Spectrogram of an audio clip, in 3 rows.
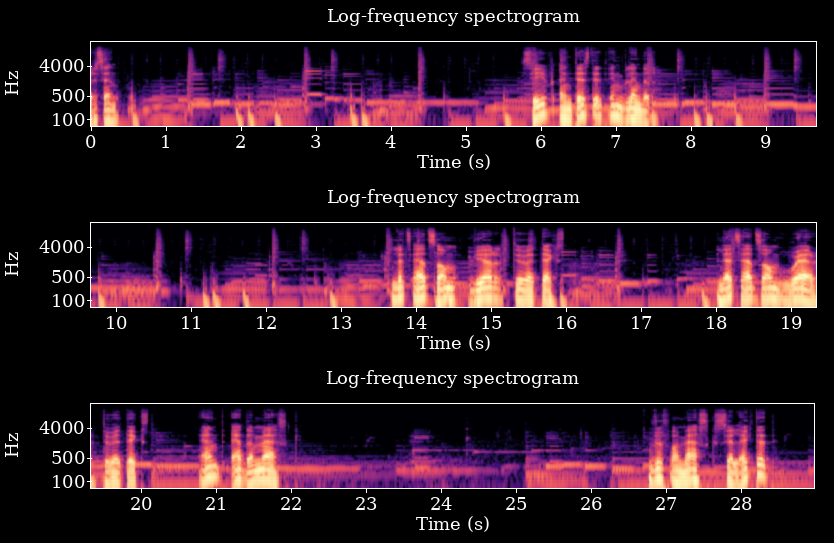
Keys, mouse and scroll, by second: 9.1 alt+s, 11.0-12.2 middle drag, 12.5-13.6 middle drag, 16.0-16.7 middle drag.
